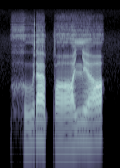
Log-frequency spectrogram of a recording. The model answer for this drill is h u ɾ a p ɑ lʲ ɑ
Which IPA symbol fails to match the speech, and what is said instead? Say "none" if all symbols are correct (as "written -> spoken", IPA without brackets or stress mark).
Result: none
